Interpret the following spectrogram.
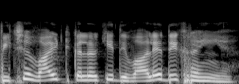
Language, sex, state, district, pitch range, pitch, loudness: Hindi, male, Jharkhand, Ranchi, 170-225 Hz, 195 Hz, -12 LUFS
